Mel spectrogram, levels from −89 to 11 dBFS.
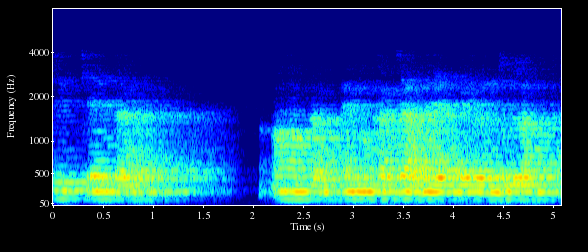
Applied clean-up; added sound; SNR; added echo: none; none; none; reverberation time 2.2 s.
